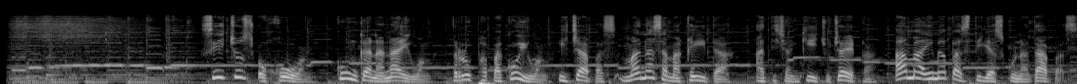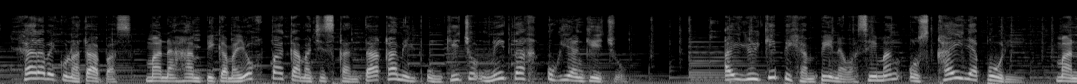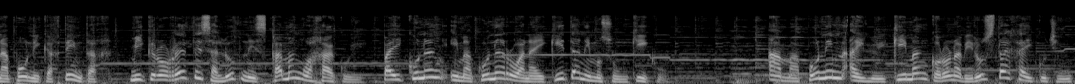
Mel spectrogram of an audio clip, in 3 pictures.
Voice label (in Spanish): quechua cusco collao, spot de radio; en caso de presentar sintomas; sospecha o confirmacion de contagio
